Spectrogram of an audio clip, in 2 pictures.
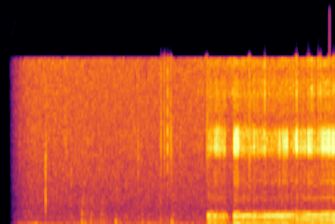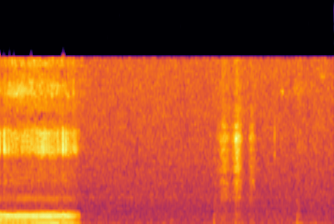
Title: Snoring banshee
